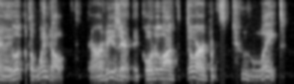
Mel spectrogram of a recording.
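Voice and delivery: ordinary talk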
